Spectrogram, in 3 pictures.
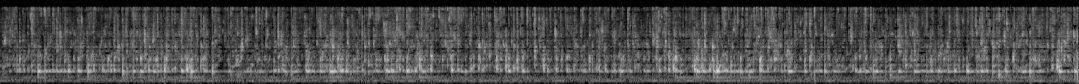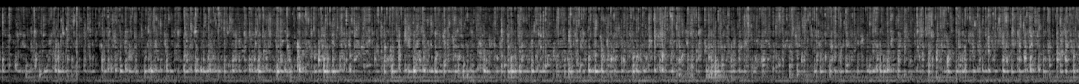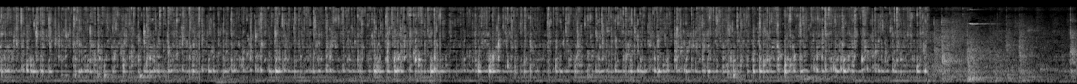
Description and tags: Broken mens toilet. Water keeps on running. 30s.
